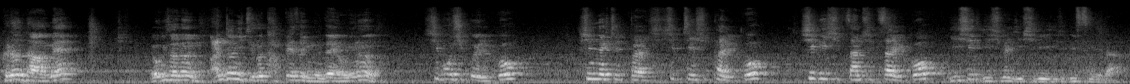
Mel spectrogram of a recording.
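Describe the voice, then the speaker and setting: A man's voice: high-pitched, very animated, brisk, a little mellow, echoey room, far from the mic, a little hiss or hum, poor audio. A man preaching as a pastor, giving a teaching sermon. He goes through a chart step by step.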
